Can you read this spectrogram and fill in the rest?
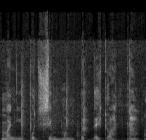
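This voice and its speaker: Scared bitter abused wife, ilocano accent, radio drama, creaky muttering over music. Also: female voice, on the low side, moderate pace, a little mellow. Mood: fearful, secretive. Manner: muttering under her breath. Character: fearful, resentful battered young wife, secretly plotting escape.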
